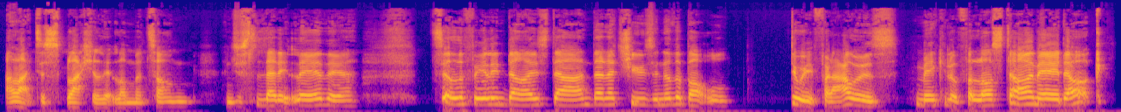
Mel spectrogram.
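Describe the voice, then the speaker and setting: A man's voice: a little high, fairly even intonation, moderate pace, fairly bright tone, natural voice. Man playing down-to-earth man, eager, chatty, savouring words, radio drama. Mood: chummy. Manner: chatty, relishing. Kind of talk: audio drama acting.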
